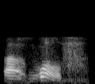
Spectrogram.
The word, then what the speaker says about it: Wolf: I'm Wolf. I'm in the Lincoln, Delaware area. – I'm sorry. What was your name again? – Wolf. W-O-L-F.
